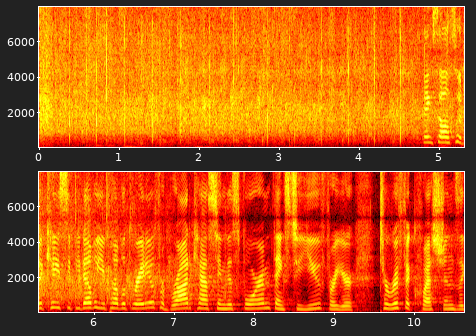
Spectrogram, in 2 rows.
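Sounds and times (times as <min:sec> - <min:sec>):
audience applause: 0:00.0 - 0:07.6
speech: 0:04.8 - 0:10.6.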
